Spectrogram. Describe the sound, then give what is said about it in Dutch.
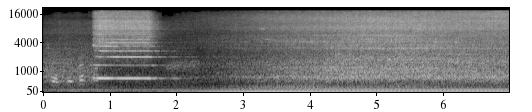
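A small diesel train pulls out of a station in Kharkiv on a weekday morning. One horn blast lasting about a second comes first, then a low diesel rumble swells and holds steady and loud. “De trein tuft het station uit, richting bevrijd gebied, naar Balaklia.”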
